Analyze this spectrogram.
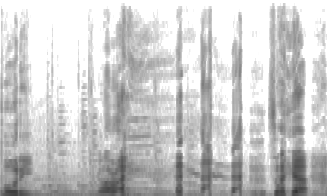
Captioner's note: laughs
